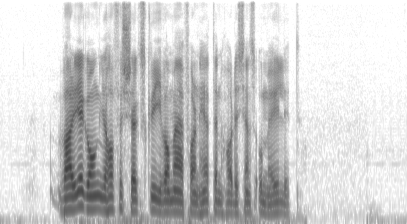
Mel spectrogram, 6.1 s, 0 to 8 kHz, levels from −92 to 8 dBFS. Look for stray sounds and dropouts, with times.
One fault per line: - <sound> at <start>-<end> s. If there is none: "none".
none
